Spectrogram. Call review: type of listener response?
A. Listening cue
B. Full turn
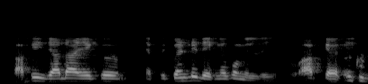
B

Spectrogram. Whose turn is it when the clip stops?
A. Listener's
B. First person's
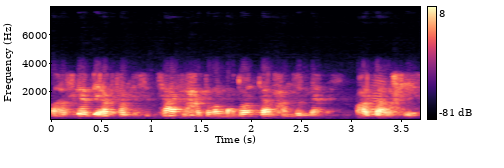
A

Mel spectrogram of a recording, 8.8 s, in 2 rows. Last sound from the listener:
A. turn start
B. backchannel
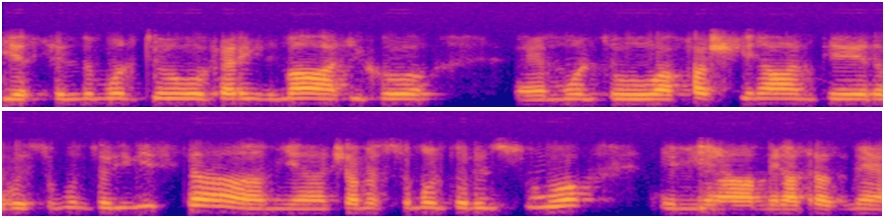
B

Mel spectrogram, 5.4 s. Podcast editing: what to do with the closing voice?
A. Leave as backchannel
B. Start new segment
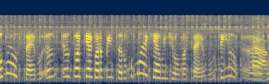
B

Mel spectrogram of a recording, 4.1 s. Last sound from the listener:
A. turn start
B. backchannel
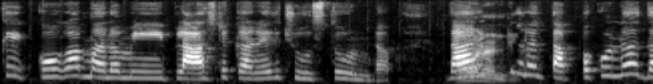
B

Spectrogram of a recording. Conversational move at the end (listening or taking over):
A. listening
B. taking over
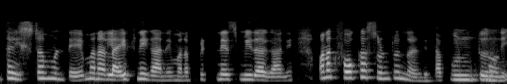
B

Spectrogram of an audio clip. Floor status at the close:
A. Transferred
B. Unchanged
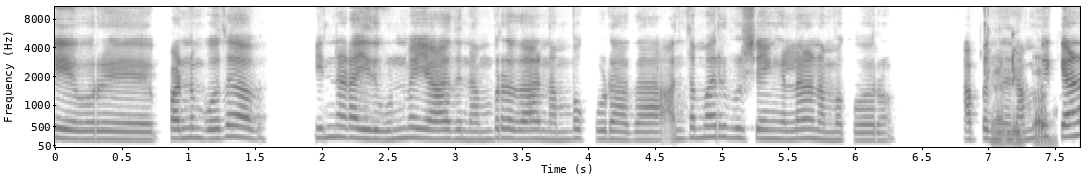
B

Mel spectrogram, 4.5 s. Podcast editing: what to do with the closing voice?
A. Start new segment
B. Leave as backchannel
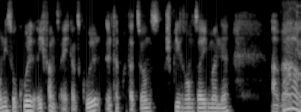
A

